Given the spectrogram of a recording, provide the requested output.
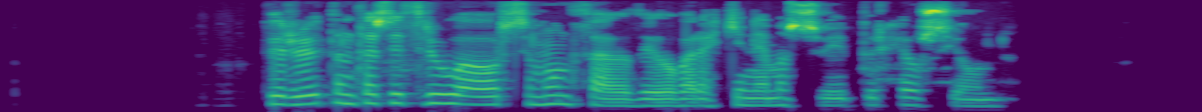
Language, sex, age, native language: Icelandic, female, 30-39, Icelandic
